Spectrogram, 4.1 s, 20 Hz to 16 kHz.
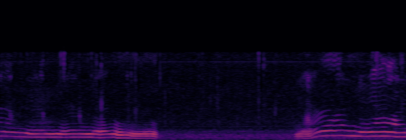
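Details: Domestic cat making strange drawn-out vocal sounds while eating, indoors: a long wavering mew of about 1.5 seconds sliding downward, a pause, then a second rising-then-level moan near the end.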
